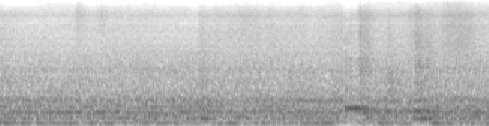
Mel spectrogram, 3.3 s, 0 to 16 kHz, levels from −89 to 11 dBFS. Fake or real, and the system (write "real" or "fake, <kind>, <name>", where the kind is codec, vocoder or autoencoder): fake, autoencoder, DAC-VAE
